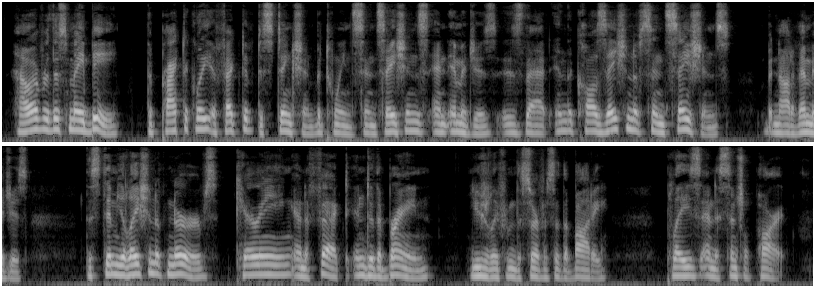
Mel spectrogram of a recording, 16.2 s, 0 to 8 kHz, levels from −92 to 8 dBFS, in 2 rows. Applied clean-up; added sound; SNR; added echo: none; none; none; none.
